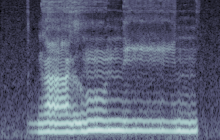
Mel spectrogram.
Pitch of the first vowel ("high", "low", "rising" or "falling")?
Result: low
